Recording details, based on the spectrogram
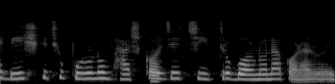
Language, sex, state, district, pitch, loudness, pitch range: Bengali, female, West Bengal, Jhargram, 260 Hz, -35 LUFS, 235-275 Hz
